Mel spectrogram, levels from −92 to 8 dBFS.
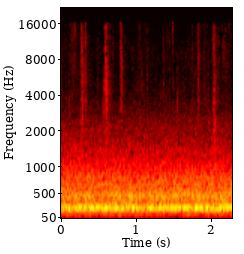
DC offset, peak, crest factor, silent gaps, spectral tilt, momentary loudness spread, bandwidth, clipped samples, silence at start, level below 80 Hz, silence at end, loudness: under 0.1%; -12 dBFS; 12 dB; none; -9 dB/octave; 2 LU; 11 kHz; under 0.1%; 0 s; -70 dBFS; 0 s; -24 LUFS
